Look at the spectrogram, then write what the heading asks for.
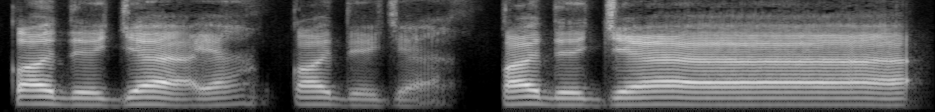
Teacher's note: dia harus dibaca dengan izhar maka tunaikan sifat-sifat yang menyertai huruf Dal secara sempurna ya qalqalahnya ya syiddahnya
